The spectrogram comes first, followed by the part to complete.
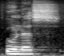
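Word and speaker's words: Unas: not occur until the pyramid of venice or unes as used to be pronounced and the following six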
